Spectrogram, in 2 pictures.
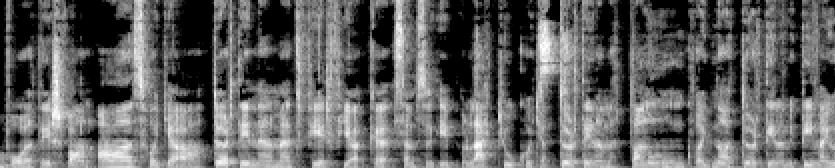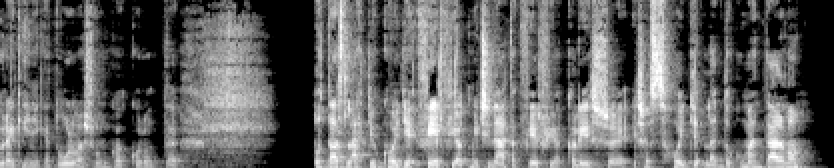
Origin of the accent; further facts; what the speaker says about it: Šamorín, Trnava Region, Slovakia; Én Somorján nőttem fel, ez egy kisváros Csalló közben, Dunaszerdehelytől 20 kilométerre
